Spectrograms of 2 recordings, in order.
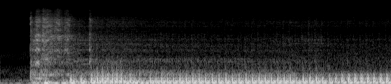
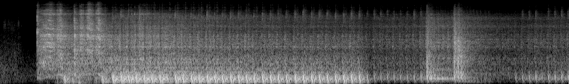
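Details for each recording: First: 2008 Yamaha WR250F after carb rebuild, needle back in 6th position, warmed up: single-cylinder revs quickly and cleanly through repeated blips, no bog or stumble; normal crisp throttle response and power. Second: 2008 Yamaha WR250F after carb rebuild, 45 pilot jet, fuel screw about 1 turn out: starts and idles steadily, hanging idle fixed, but quick throttle blips swell then sag and recover slowly; off-idle bog.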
